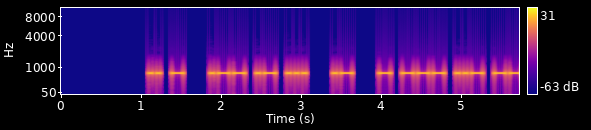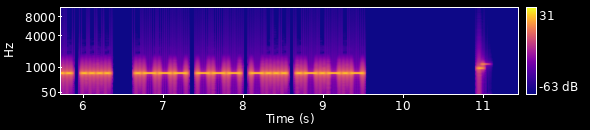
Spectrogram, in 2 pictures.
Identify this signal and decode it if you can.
Morse code, heard as a keyed tone, about 25 wpm, 700 Hz. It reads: IT WAS A TOUGH JOB.
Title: Sentences from Top 1200 Words 25wpm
